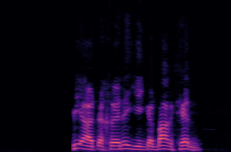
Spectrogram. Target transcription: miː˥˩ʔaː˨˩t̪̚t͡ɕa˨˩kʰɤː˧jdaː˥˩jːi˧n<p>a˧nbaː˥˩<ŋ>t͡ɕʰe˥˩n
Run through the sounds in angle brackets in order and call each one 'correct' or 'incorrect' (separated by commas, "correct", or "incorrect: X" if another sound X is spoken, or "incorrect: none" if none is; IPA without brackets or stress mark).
incorrect: k, correct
